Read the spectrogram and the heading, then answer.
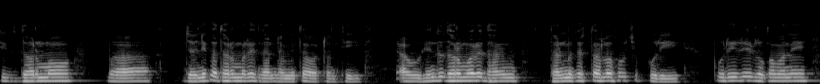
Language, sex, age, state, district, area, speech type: Odia, male, 30-45, Odisha, Kalahandi, rural, spontaneous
